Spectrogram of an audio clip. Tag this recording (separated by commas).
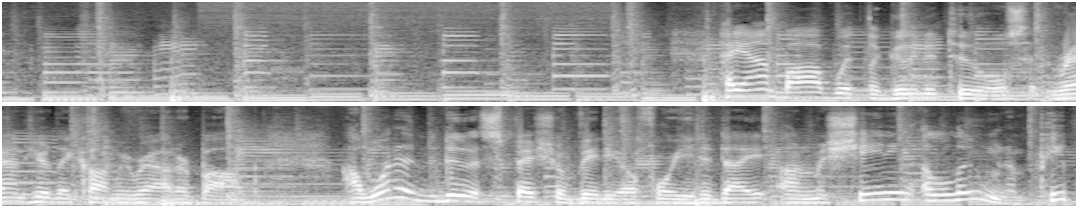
Tools, Speech, Music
